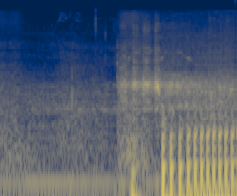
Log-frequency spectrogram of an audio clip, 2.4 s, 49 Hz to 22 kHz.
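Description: KTM Duke 250's single-cylinder engine idling low, then revving up sharply about a second and a half in and settling into a faster, even beat.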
